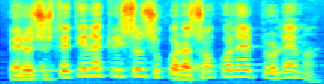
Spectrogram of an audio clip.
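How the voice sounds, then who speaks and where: A man preaching a sermon, firing rhetorical questions and swinging from hushed asides to loud declarations. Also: sits high, animated, racing. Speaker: pastor.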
